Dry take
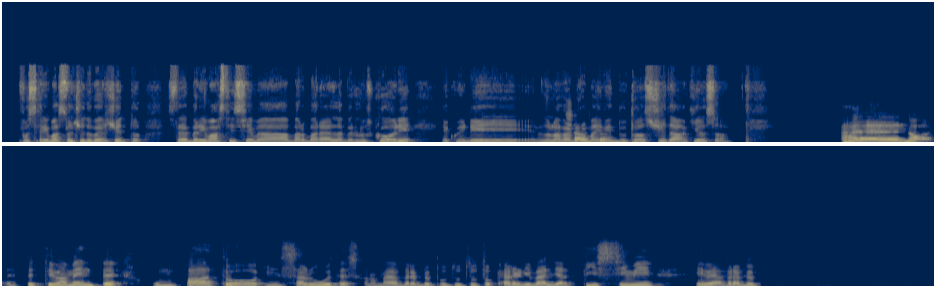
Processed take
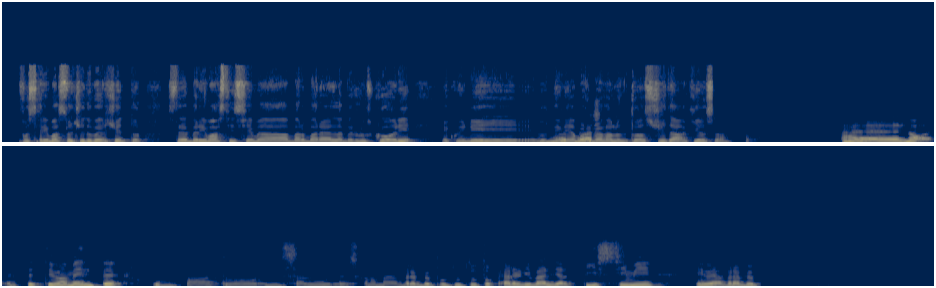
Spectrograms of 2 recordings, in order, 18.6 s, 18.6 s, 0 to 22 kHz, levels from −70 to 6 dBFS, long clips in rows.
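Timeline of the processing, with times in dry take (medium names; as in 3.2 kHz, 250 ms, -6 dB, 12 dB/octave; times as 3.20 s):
5.38–6.24 s: reverse
7.10–8.91 s: tape spacing loss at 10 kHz 31 dB
10.89–13.37 s: compression 20:1, threshold -36 dBFS
whole clip: peaking EQ 2.3 kHz -14.5 dB 1.7 oct; trim -2 dB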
